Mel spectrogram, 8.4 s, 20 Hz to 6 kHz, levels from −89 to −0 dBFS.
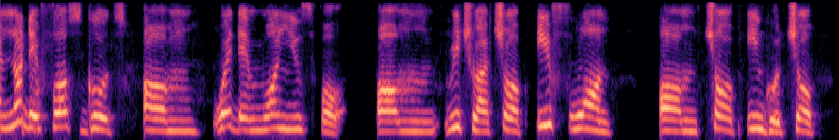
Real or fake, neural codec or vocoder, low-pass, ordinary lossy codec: fake; codec, 24 kHz, 3 kbps, HILCodec; 5.4 kHz; none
